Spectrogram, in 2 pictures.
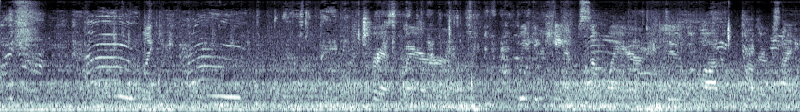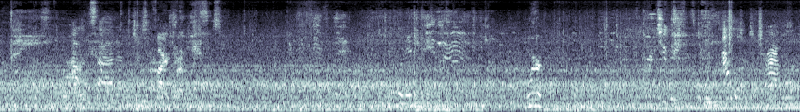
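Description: Steady low road and engine drone inside a moving car's cabin, with indistinct voices in the background.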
